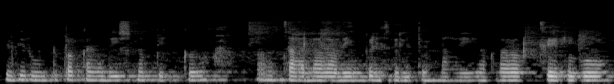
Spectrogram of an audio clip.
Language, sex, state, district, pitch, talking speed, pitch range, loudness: Telugu, female, Telangana, Karimnagar, 190 Hz, 100 wpm, 185-195 Hz, -25 LUFS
